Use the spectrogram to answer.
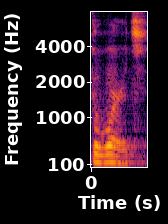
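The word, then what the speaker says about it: Gewirtz: How do you pronounce it? G-Works. G-Works? Okay, yeah. Thank you. Yeah, it means spice in Yiddish.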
